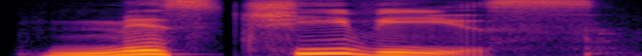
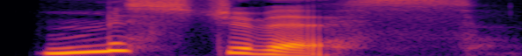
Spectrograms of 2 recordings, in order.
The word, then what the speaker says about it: mischievous: I'll say the common mistake, you give me the correct pronunciation. First up, espresso. Espresso. Mischievous. Mischievous.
